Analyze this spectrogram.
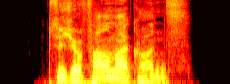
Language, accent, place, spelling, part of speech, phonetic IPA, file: German, Germany, Berlin, Psychopharmakons, noun, [psyçoˈfaʁmakɔns], De-Psychopharmakons.ogg
- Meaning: genitive singular of Psychopharmakon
